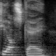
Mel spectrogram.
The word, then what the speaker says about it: Yosuke: I think it's Yosuke because the wrestler Shinsuke Nakamura is spelled S-U-K-E and it's Ske, not Suki.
